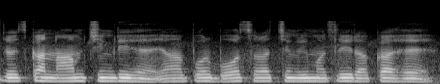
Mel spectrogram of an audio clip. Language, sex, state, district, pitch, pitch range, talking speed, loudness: Hindi, male, Arunachal Pradesh, Lower Dibang Valley, 150 Hz, 145-155 Hz, 165 wpm, -15 LUFS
